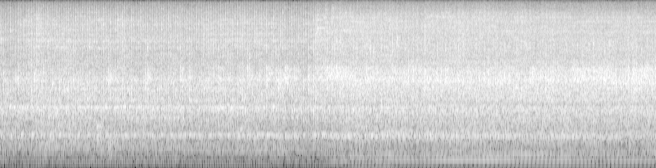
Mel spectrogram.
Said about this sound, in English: Get it on the forklift and get it out the workshop.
